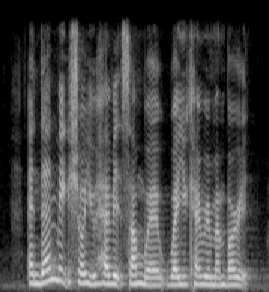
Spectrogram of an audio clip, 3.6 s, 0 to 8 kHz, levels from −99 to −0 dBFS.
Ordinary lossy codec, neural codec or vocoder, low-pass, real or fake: none; none; 7.2 kHz; real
